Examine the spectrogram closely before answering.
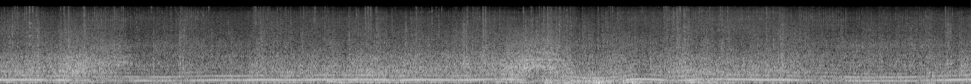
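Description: A car engine drones steadily, its pitch rising and falling with the revs.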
